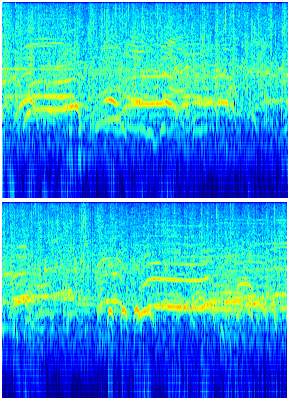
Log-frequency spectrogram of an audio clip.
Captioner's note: cheering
